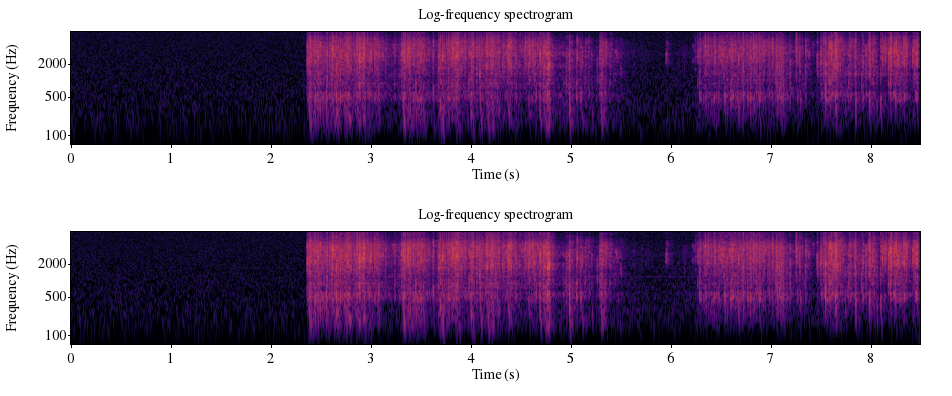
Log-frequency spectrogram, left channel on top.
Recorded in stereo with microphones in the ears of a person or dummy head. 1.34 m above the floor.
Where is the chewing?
15° right (ahead or behind), 0.8 m.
